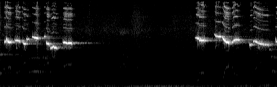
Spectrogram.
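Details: Orange-headed thrush singing, a lure recording meant to attract other thrushes: a bright tumble of whistled, warbling notes, a two-second pause, then another rich phrase of slurred whistles.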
